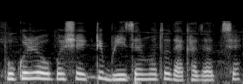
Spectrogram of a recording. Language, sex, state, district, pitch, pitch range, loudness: Bengali, female, Tripura, West Tripura, 245 Hz, 225-255 Hz, -15 LUFS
